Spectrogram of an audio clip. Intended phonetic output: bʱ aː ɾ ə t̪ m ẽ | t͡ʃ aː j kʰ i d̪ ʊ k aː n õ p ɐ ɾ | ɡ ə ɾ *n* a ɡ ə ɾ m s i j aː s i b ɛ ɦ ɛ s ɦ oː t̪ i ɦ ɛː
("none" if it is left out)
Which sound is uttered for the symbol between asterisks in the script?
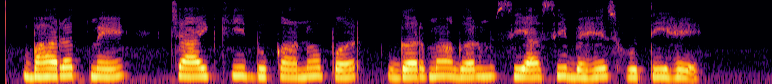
m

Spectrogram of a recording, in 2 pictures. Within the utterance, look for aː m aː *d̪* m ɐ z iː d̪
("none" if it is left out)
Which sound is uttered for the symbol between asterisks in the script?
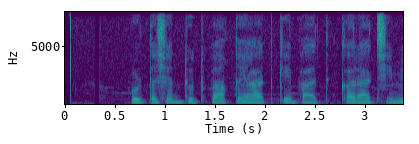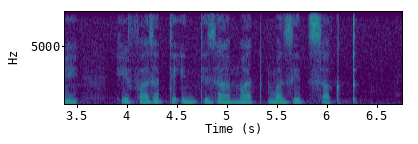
t̪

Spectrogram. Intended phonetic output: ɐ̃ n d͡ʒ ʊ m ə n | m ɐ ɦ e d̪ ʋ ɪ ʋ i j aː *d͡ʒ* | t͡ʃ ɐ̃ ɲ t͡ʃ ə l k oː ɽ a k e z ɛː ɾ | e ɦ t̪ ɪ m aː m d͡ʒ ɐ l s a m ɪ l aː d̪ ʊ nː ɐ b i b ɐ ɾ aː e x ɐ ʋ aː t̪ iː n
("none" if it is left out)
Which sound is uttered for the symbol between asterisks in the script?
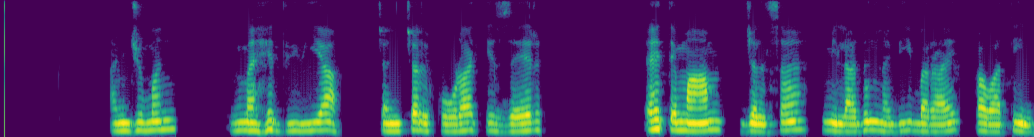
none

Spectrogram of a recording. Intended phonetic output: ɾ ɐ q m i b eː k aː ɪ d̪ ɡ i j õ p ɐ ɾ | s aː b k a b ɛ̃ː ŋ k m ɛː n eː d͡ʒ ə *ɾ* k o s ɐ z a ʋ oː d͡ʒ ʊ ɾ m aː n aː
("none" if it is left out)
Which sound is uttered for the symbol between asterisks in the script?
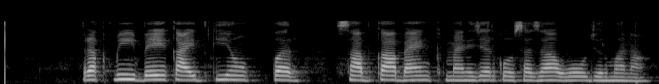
ɾ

